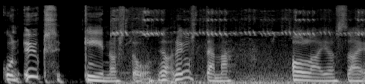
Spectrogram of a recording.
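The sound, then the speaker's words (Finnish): A steady, high-pitched grasshopper chirring runs unbroken through the whole stretch, a thin continuous buzz sitting under people talking in the foreground. “Miesrintamalla kuuluu vaan semmoisia heinäsirkan sirittely, sirittelyääniä.”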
